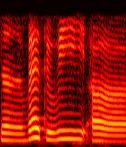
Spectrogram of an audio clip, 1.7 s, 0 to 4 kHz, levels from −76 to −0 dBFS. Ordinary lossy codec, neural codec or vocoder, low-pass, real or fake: none; none; 3.6 kHz; real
